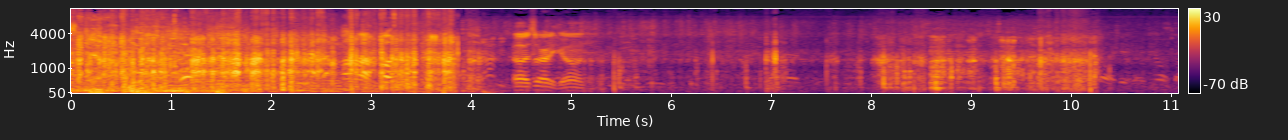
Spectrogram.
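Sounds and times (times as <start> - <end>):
men talking: 0.2 - 7.7.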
